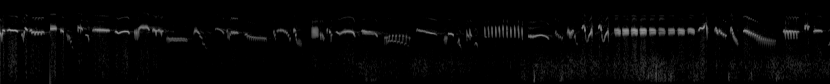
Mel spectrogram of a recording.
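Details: Eurasian skylark, a male, singing in the distance at Deer Leap in the Mendip Hills, caught with a parabolic microphone: a continuous, rapid torrent of high warbled and trilled notes, chirps and slurred whistles without pause, over a quiet background.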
